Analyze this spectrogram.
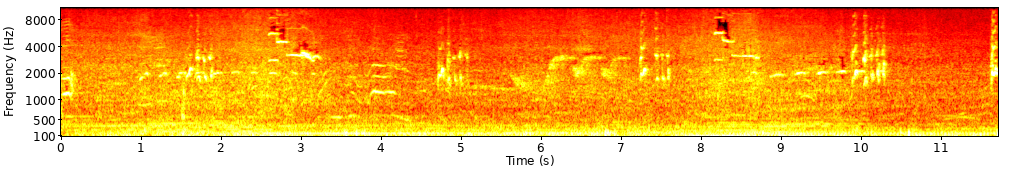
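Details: Caged Oriental magpie-robin, described as cheerful while its cage is shaken, making odd sounds: scattered short chirps and thin whistled notes, a sharp high note near three seconds, over a steady low rumbling background.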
